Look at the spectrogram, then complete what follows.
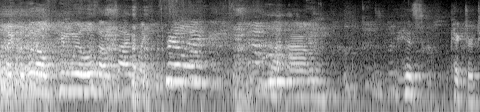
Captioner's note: audience laughter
